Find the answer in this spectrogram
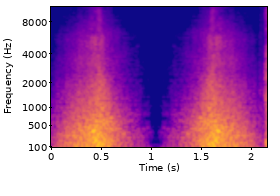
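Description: Two whoosh sound effects added in editing, each swelling up and dying away, about a second apart.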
